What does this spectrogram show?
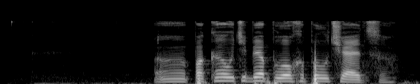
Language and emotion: Russian, neutral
